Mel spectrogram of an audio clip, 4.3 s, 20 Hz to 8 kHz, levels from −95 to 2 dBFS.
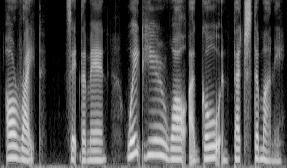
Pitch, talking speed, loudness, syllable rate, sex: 190 Hz, 195 wpm, -18 LUFS, 4.9 syllables/s, female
